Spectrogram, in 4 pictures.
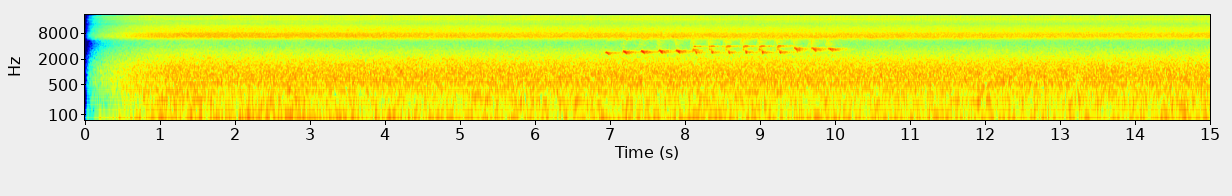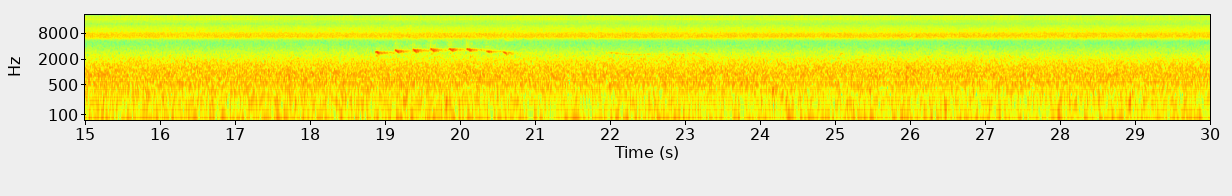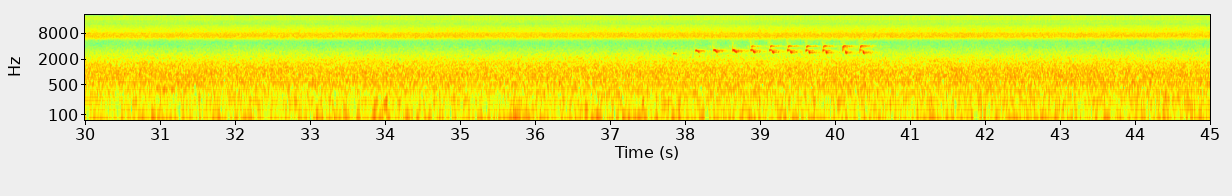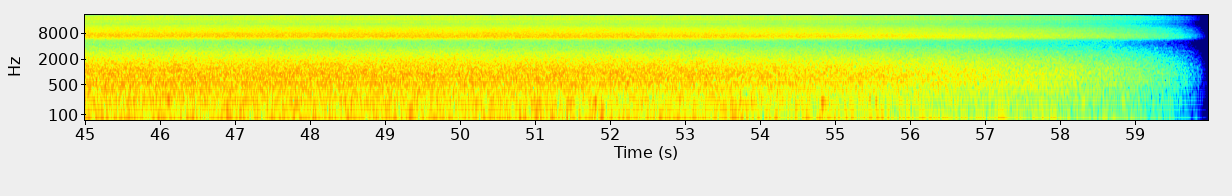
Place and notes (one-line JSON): {"title": "Кызылский, Республика Тыва, Россия - Eerbek valley.", "date": "2012-08-01 11:20:00", "description": "River, cicadas, birds.\nTech.: Senn. MKH-416, Marantz PMD-661.", "latitude": "51.77", "longitude": "94.15", "altitude": "810", "timezone": "Asia/Krasnoyarsk"}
